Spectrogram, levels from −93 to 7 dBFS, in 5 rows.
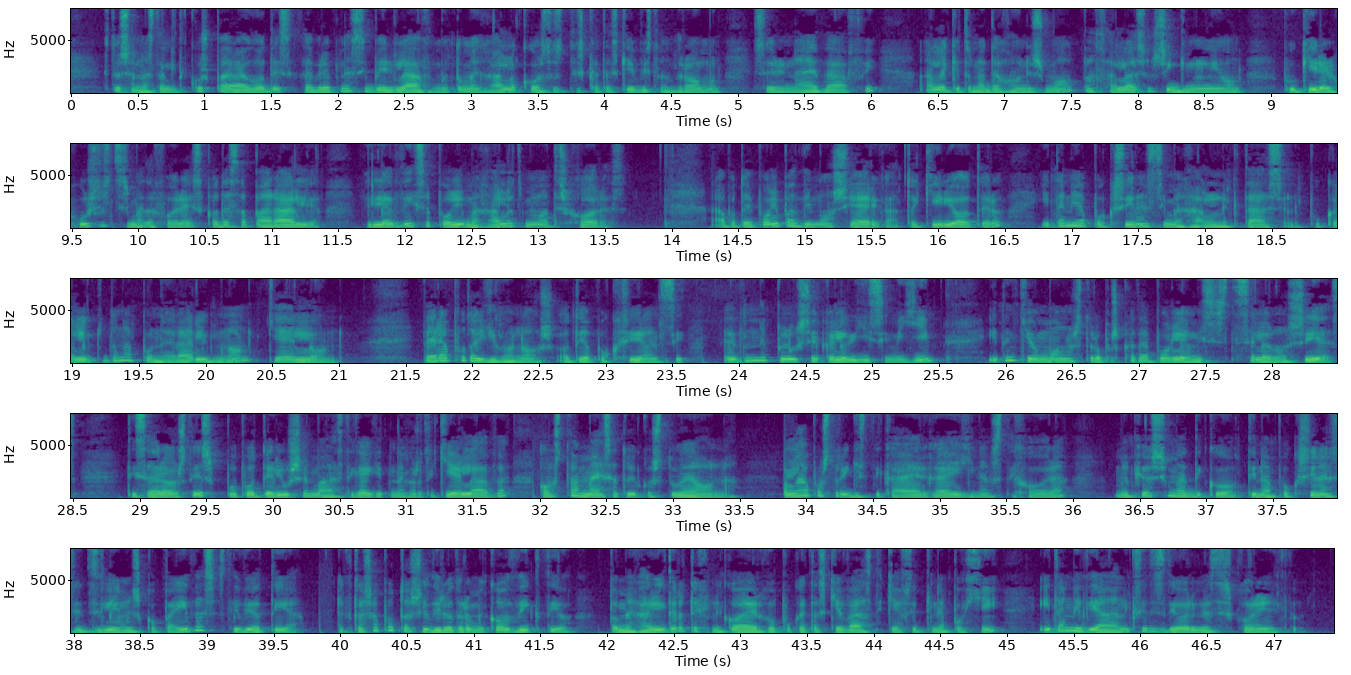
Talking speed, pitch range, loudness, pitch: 160 wpm, 175-215 Hz, -27 LUFS, 190 Hz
